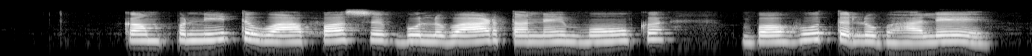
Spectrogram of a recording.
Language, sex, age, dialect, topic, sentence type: Magahi, female, 41-45, Northeastern/Surjapuri, banking, statement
